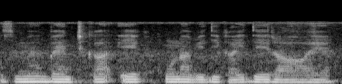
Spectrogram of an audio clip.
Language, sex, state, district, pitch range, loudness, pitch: Hindi, male, Uttar Pradesh, Shamli, 110-120 Hz, -16 LUFS, 115 Hz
